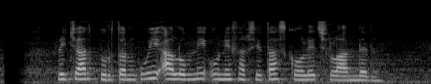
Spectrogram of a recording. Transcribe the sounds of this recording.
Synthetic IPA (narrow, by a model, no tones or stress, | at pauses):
rit͡ʃart̪̚b̥urt̪ɔnkuwiʔalumniʔunifɛrsit̪askolɛ̥t͡ʃlɔndən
